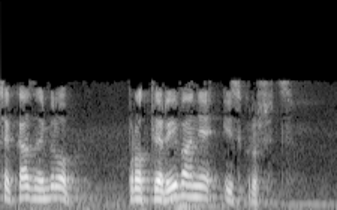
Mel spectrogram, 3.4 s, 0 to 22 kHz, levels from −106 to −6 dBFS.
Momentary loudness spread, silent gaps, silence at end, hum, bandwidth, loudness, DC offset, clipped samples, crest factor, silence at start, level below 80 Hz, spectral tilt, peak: 16 LU; none; 0.5 s; none; 5.4 kHz; -22 LUFS; under 0.1%; under 0.1%; 18 dB; 0 s; -46 dBFS; -5.5 dB/octave; -4 dBFS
